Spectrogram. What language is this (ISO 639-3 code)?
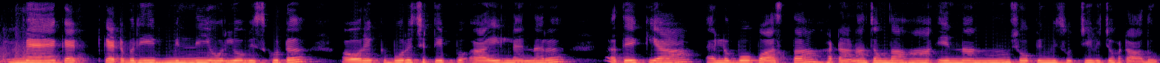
pan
